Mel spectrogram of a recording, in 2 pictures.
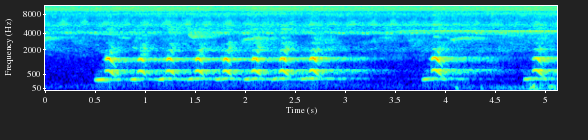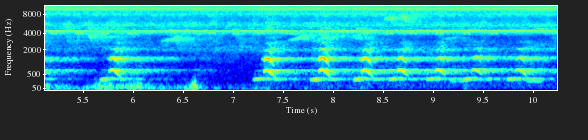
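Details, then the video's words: Siamang calling from the Siundol forest: bouts of rapid, harmonic, hooting notes that rise then drop, about four per second. The bouts are separated by short pauses, and a low rumbling burst comes midway. "suara siamang dari hutan siundol"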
